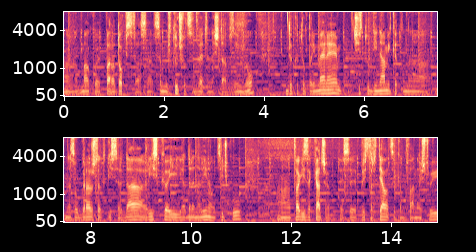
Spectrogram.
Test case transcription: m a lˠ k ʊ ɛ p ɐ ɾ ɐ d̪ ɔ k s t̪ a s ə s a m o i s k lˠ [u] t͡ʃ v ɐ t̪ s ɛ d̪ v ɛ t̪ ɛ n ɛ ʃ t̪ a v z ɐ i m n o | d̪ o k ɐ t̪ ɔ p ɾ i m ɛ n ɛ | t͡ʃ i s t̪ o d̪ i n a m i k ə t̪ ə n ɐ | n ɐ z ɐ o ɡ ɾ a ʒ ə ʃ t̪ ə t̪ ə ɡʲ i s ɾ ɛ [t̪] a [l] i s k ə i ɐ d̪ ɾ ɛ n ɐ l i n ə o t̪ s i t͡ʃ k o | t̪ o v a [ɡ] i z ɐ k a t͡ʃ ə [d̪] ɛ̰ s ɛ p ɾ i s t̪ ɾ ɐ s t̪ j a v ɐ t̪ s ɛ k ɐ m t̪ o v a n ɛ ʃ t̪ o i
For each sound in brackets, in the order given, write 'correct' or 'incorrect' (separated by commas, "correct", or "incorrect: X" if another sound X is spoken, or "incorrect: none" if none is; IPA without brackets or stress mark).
correct, incorrect: d̪, incorrect: ɾ, correct, incorrect: t̪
